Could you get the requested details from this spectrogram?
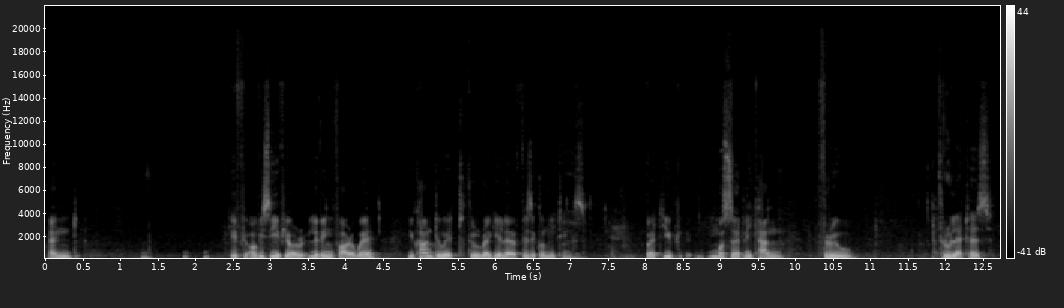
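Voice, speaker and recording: A man in a reflective talk, answering as a guest speaker. His delivery is earnest and halting, with repeated words, and his pitch sits in the middle range for a man. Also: level tone, dark tone.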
